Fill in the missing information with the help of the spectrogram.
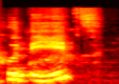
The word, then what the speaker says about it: Judit: So, my name is actually pronounced Judit. – Oh, I'm sorry. – That's okay. Judit Vega, and I'm a candidate for SAISD District 3 Board Elections.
